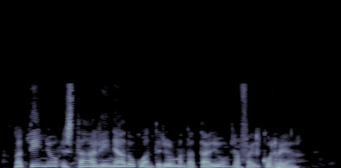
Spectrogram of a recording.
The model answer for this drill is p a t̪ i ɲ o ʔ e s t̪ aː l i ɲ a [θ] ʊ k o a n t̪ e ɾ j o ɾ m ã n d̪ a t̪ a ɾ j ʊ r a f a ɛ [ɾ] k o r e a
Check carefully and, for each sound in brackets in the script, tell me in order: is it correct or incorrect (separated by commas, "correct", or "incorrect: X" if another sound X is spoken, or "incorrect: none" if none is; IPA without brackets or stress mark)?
incorrect: ð, incorrect: l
